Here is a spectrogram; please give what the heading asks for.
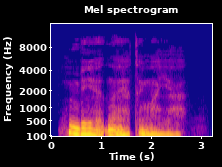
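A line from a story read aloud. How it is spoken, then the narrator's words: Whispering. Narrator (Russian): шептал Ваята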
